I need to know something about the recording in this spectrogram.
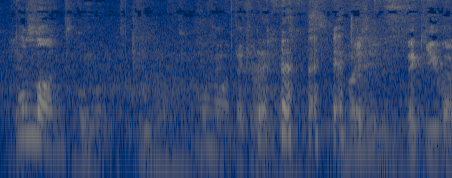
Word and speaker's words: Roermond: Just a Roermond. Roermond. Roermond. Roermond. Roermond. Thank you very much. Thank you. Bye bye. Du hattest recht. Roermond. 맞네. 저 독일식 발음으로만 로어몬트였어요.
